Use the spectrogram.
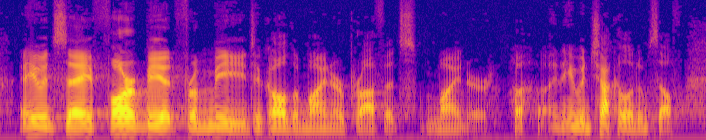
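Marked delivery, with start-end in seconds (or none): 0.9-3.7 big, deep, low put-on professor voice. Recalling an undergrad professor's Bible joke, speaker imitates his big deep voice. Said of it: "he had this big, deep voice".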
